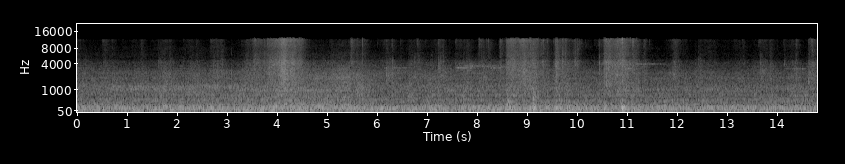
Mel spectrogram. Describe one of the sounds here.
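Sandals slap on a hard floor as a man walks.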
